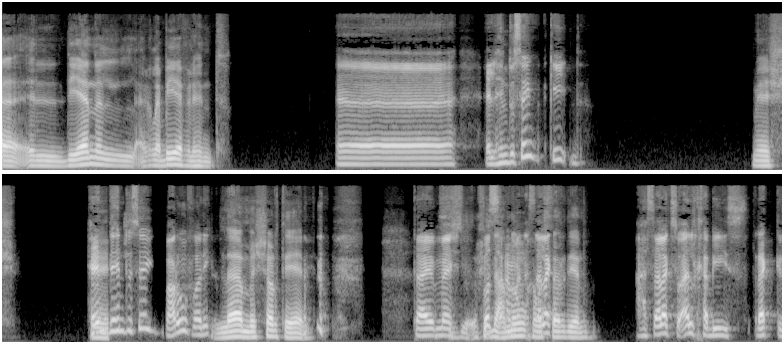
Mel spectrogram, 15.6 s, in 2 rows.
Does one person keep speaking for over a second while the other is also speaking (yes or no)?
yes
